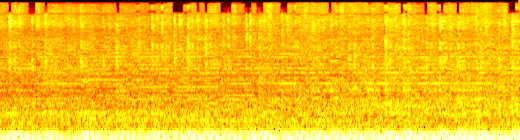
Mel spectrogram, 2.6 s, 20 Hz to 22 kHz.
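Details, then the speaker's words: 1970 VW Westfalia air-cooled flat-four with new Weber 40 carburetors: deep, steady low rumble with an even beat, no knocks or rattles; 50 psi oil pressure, 4 psi fuel; healthy. "sounds really, really good. Those 40s are working really good."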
